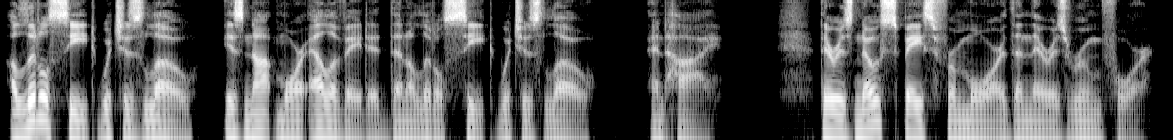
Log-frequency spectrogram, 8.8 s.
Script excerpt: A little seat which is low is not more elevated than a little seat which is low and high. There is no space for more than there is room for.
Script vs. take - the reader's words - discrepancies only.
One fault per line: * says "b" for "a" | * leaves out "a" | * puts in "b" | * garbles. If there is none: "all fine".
all fine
